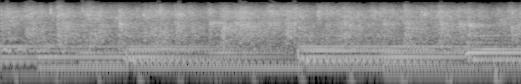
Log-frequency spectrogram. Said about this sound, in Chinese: 我非常感谢我们当中的这些大专生，真的，我们要给他们一个掌声，谢谢他们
